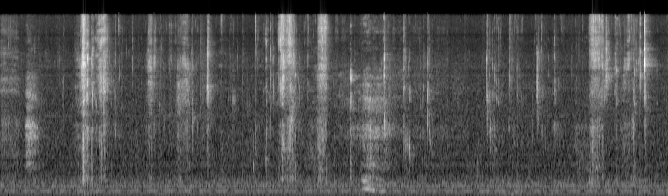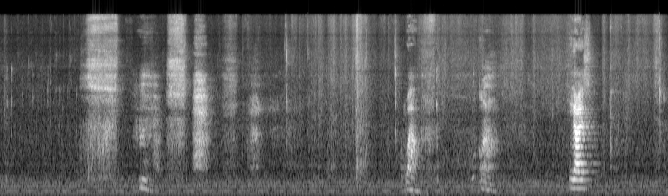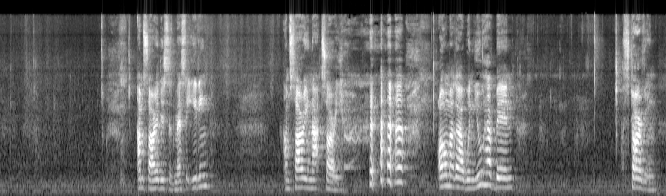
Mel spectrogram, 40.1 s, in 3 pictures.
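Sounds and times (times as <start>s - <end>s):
person chewing with wet smacks: 1.2s - 15.9s, 18.9s - 19.7s, 25.4s - 29.4s, 37.0s - 39.2s.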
